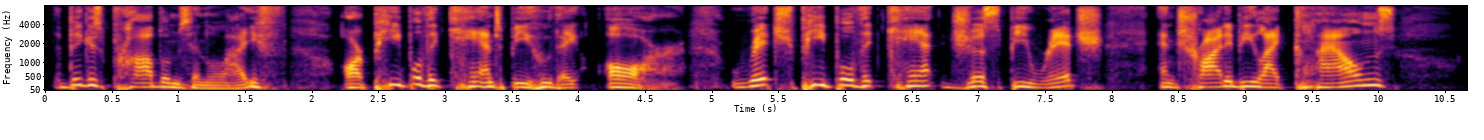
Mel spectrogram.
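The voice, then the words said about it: Shifts into a solemn philosophical voice. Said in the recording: “You see how I did that with my voice? That means I'm going to a philosopher mode.”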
